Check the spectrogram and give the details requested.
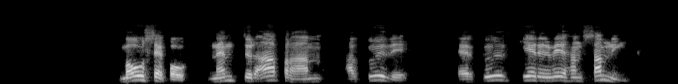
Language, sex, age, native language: Icelandic, male, 30-39, Icelandic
